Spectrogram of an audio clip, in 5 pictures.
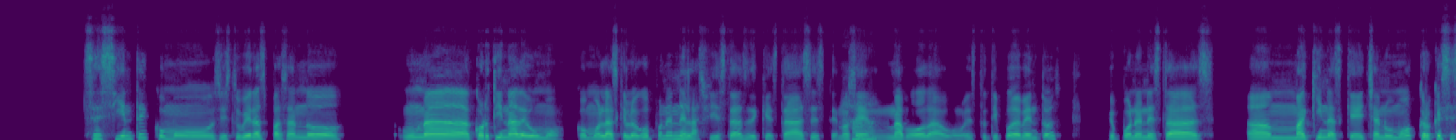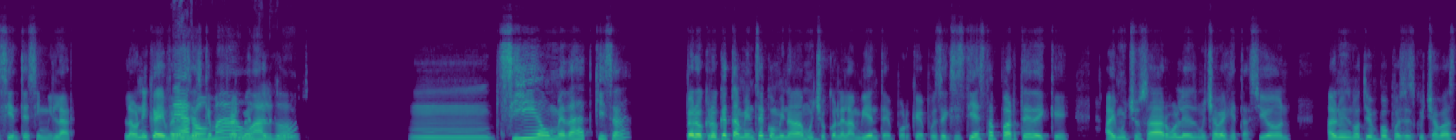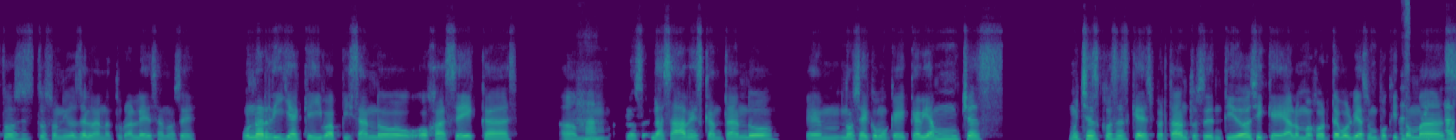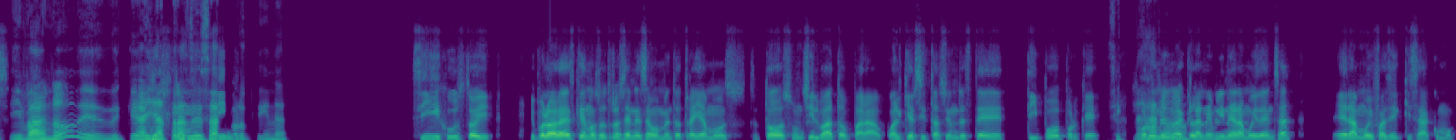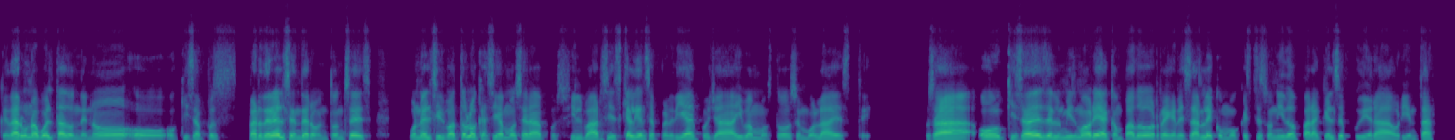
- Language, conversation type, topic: Spanish, podcast, ¿Puedes contarme sobre una aventura al aire libre que te haya marcado?
- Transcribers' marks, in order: tapping; unintelligible speech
